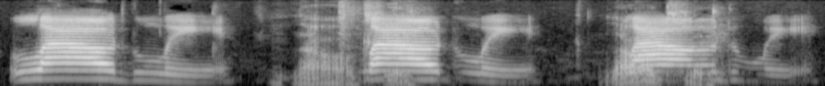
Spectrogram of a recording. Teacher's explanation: It's a tiny D sound. But many people, it's like an invisible D.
